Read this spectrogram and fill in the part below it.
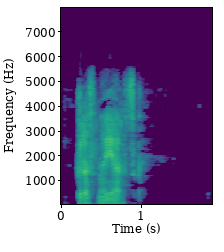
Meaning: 1. Krasnoyarsk (a krai of Russia) 2. Krasnoyarsk (a city, the administrative center of Krasnoyarsk Krai in Siberia, Russia)
- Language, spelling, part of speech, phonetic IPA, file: Russian, Красноярск, proper noun, [krəsnɐˈjarsk], Ru-Красноярск.ogg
